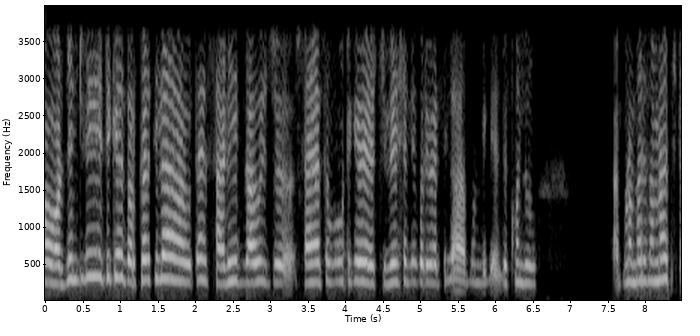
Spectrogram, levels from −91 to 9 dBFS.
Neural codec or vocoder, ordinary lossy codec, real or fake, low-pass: codec, 16 kHz, 2 kbps, FreqCodec, larger model; none; fake; 3.6 kHz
